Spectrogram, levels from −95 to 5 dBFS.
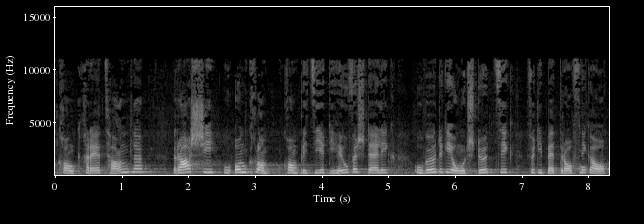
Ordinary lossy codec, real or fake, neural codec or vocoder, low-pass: MP3, 48 kbps; real; none; 14.4 kHz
